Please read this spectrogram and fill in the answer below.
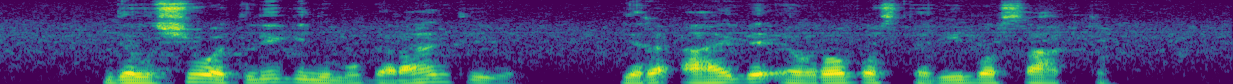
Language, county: Lithuanian, Klaipėda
